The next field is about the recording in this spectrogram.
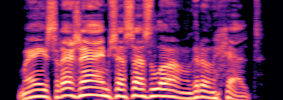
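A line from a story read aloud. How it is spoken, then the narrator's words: Snorting. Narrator (Russian): хмыкнул Тубарра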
